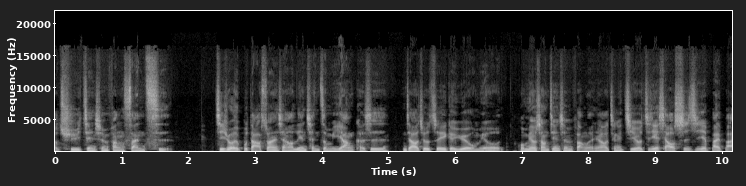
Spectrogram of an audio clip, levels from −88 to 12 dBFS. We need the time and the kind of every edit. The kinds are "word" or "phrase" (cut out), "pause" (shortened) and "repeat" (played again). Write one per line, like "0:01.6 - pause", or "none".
none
